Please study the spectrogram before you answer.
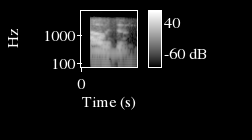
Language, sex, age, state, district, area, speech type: Kannada, male, 18-30, Karnataka, Chitradurga, rural, conversation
